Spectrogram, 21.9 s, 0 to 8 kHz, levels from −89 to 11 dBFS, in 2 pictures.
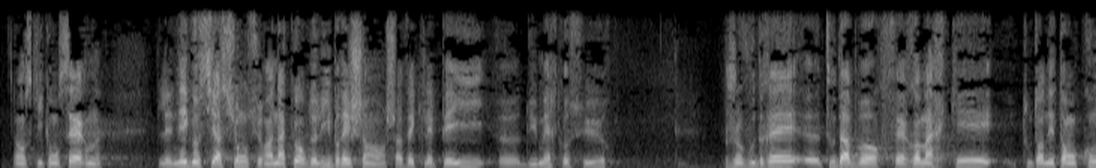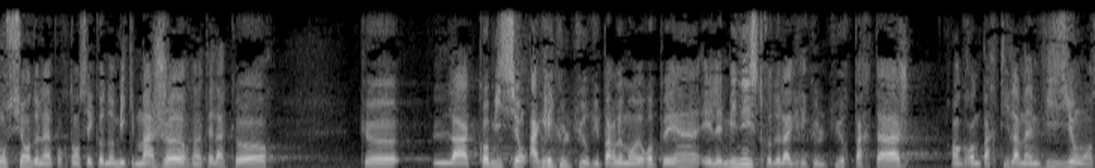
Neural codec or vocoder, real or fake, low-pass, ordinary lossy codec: none; real; 7.2 kHz; none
